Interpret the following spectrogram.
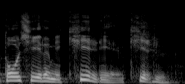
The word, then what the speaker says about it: Kiel: 킬. 예, 도시 이름이 킬이라는 도시. KILL이요? 그럴 이 리가 발음은 있을까요?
